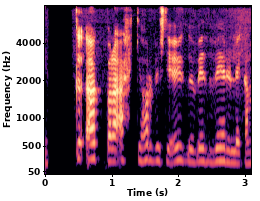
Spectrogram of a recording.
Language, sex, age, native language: Icelandic, female, 12, Icelandic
